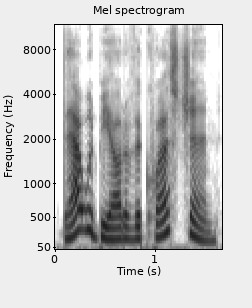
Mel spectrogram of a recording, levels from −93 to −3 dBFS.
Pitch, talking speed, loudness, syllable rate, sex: 200 Hz, 250 wpm, -19 LUFS, 5.4 syllables/s, female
